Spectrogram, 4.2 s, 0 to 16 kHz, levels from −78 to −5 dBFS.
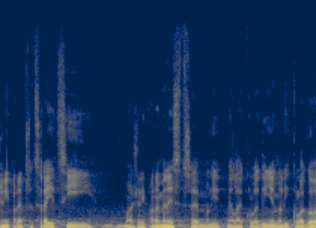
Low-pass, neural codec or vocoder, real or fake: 14.4 kHz; vocoder, 44.1 kHz, 128 mel bands every 256 samples, BigVGAN v2; fake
